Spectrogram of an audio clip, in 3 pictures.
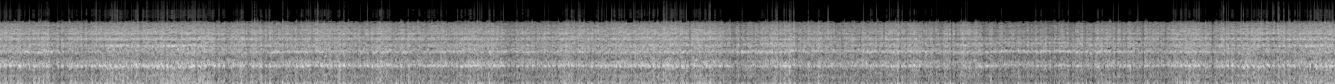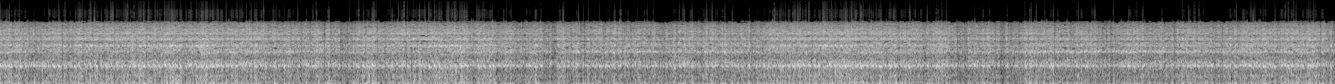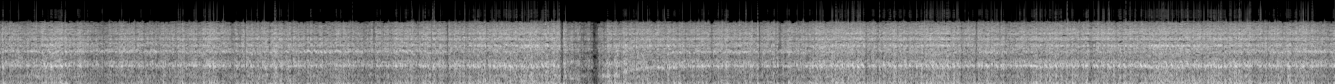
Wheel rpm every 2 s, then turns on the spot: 220, 230, 230, 230, 230, 230, 220, 220, 230, 230, 230, 230, 240, 230, 230, 230, 170, 220, 220, 220.
none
